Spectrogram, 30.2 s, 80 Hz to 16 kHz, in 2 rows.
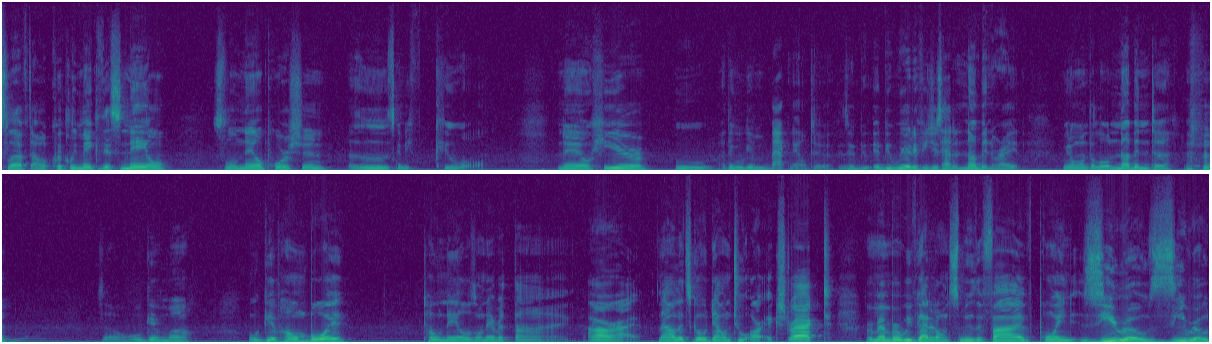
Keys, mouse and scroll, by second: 0.3 alt+click, 2.2-4.8 ctrl+drag, 5.6 ctrl+click, 7.1-8.1 drag, 9.0 click, 10.1 click, 11.7 ctrl+click, 12.0-14.3 ctrl+drag, 15.1-16.1 drag, 19.9 click, 21.8 click, 24.9 click.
